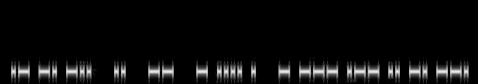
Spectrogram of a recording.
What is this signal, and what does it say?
Morse code, heard as a keyed tone, about 34 wpm, 600 Hz. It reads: AND I M THE TOWING
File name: the old man and the sea / the old man and the sea 1 35wpm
